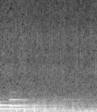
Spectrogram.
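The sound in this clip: Heavy rain pours down as a dense, even hiss that stays steady and fairly quiet throughout, with no talk.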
